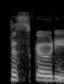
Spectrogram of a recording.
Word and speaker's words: Piscotti: Piscotti, it rhymes with coyote.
